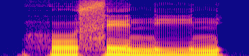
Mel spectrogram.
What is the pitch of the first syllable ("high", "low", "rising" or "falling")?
low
